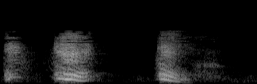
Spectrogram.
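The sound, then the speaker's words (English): A voice imitates a man with a cold clearing his throat: three rough, raspy bursts, the second and third fuller and longer, alone and fairly faint. “my friend, the one who had just been baptized, cleared his throat. I had not noticed that he had a cold. He went,”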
